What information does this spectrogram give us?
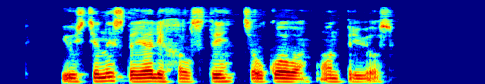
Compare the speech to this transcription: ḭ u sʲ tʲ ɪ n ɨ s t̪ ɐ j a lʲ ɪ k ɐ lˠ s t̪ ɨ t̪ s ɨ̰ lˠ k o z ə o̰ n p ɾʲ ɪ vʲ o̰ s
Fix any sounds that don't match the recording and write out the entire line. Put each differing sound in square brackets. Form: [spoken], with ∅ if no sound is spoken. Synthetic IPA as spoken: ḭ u sʲ tʲ ɪ n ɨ s t̪ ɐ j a lʲ ɪ [x] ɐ lˠ s t̪ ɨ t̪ s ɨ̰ lˠ k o [v] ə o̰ n p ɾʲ ɪ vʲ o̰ s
